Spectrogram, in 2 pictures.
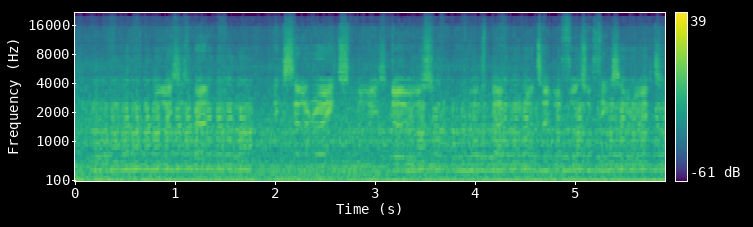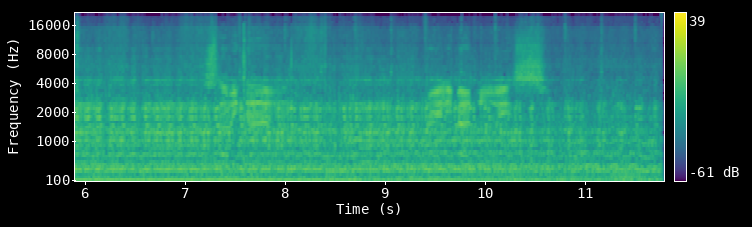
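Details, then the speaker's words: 1995 Mazda MX5 roadster on the road; rough gravelly grind from the rear over road roar, mild when accelerating, worst off-throttle; sounds like binding brakes but brakes work; rear drivetrain grinding on overrun. "When I accelerate, the noise isn't so bad, but you can hear it grinding. Sounds like brakes binding, but the brakes are working."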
